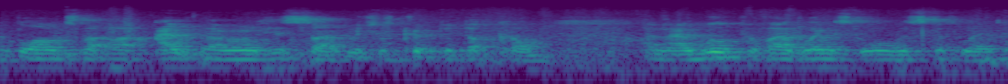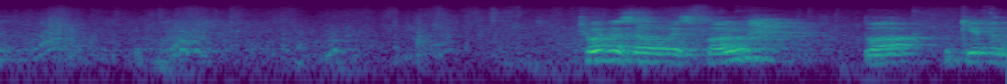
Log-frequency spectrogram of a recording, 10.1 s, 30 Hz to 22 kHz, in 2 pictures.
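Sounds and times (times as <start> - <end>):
faint rustling swishes: 0.0 - 10.0.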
